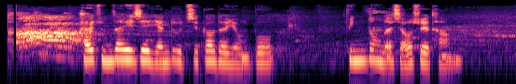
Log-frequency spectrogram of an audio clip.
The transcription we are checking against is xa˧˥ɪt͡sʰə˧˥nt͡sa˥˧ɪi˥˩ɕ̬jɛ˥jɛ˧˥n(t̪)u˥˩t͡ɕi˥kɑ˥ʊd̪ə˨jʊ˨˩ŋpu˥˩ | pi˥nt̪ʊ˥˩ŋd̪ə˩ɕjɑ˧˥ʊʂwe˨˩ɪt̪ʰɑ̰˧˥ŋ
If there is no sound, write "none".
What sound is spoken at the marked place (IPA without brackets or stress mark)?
t̪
